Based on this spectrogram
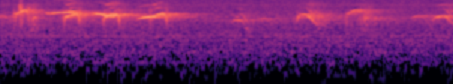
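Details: Female Blue-and-white Flycatcher singing: a few quick high whistled phrases of slurred notes in the first second, then softer scattered chirps, against a faint steady background hiss.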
